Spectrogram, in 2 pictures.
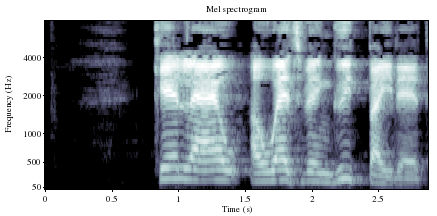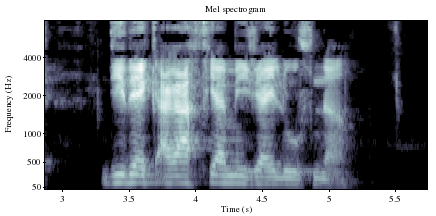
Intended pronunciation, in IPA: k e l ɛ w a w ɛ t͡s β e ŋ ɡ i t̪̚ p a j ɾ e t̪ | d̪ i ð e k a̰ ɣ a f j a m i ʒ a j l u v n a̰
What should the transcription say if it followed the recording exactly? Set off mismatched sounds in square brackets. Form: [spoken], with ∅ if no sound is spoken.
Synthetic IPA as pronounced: k e l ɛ w a w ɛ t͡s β e ŋ ɡ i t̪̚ p a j ɾ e t̪ | d̪ i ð e k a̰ ɣ a f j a m i ʒ a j l u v n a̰

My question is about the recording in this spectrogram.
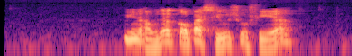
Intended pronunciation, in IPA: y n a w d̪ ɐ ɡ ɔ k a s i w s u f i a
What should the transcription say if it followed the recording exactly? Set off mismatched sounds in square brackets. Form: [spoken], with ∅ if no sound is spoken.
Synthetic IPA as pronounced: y n a w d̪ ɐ [k] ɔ [p] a s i w s u f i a

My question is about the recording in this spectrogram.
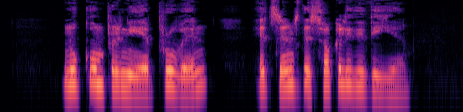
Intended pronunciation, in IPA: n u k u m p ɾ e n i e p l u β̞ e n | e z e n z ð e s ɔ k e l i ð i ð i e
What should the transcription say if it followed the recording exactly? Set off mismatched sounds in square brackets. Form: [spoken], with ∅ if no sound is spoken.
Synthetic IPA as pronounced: n u k u m p ɾ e n i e p [ɾ] u β̞ e n | e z e n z ð e s ɔ k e l i ð i ð i e

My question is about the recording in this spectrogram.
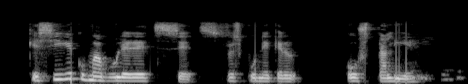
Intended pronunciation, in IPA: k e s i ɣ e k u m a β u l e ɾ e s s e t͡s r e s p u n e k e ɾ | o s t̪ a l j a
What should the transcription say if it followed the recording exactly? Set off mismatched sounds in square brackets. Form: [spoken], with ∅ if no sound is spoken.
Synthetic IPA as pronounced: k e s i ɣ e k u m a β u l e ɾ e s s e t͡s r e s p u n e k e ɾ | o s t̪ a l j [e]

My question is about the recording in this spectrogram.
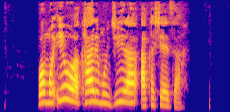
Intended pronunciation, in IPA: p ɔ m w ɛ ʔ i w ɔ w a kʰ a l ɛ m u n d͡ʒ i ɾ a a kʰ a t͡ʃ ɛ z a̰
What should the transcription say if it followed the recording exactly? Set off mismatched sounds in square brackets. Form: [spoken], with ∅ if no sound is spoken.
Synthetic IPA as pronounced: p ɔ m w ɛ ʔ i w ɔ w a kʰ a l [i] m u n d͡ʒ i ɾ a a kʰ a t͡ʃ [ɛː] z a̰

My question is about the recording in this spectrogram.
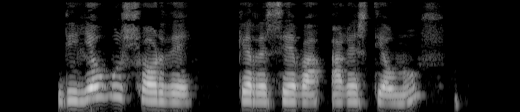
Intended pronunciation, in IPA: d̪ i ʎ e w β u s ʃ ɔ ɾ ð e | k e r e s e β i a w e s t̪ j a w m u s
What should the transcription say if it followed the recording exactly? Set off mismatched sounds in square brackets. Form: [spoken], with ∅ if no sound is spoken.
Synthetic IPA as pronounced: d̪ i ʎ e w β u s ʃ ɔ ɾ ð e | k e r e s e β [a] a [ɣ] e s t̪ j a w [n] u s

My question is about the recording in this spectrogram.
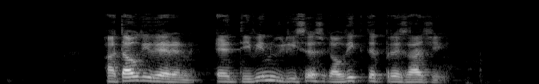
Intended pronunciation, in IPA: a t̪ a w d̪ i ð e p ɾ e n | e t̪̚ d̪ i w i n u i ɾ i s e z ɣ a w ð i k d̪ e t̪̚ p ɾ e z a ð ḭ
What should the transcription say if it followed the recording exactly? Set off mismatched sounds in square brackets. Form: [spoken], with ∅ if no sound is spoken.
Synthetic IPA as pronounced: a t̪ a w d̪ i ð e [∅] ɾ e n | e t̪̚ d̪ i [β] i n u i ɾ i s e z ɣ a w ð i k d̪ e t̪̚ p ɾ e z a [ʒ] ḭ

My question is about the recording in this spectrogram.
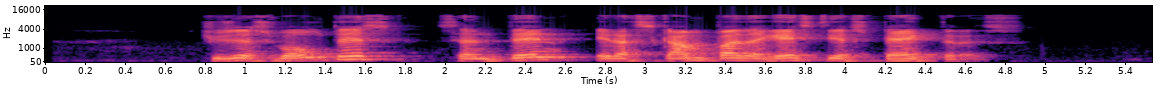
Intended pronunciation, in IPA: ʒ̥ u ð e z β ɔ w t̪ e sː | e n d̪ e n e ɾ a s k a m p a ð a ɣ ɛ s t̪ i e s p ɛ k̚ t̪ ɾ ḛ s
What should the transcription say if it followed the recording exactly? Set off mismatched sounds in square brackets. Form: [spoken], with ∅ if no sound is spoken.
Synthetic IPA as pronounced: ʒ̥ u [z] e z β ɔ w t̪ e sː | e n [t̪] e n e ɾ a s k a m p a ð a ɣ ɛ s t̪ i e s p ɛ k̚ t̪ ɾ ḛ s

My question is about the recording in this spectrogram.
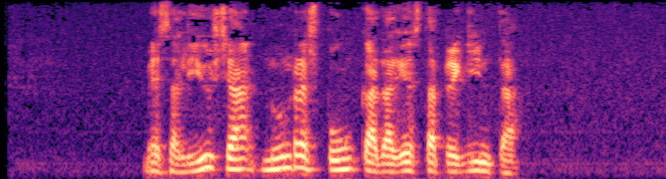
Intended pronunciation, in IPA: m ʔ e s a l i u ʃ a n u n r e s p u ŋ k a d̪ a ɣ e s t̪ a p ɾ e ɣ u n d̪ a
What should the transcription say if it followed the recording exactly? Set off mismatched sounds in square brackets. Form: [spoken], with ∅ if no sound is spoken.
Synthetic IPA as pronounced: m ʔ e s a l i u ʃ a n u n r e s p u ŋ k a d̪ a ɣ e s t̪ a p ɾ e ɣ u n [t̪] a

